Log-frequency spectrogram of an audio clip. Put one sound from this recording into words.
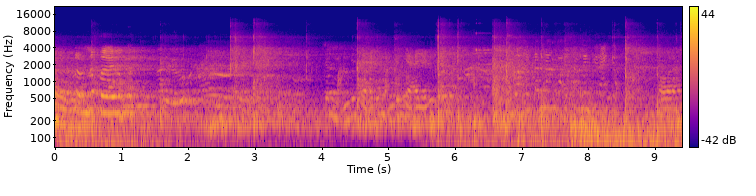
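Shuttlecocks are struck with rackets, with sharp pops.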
